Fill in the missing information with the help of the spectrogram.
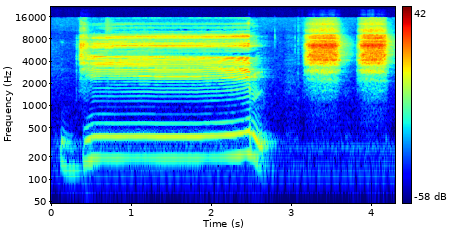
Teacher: অর্থাৎ জিম শিন ইয়া যখন আমরা উচ্চারণ করব তখন অবশ্যই জিহ্বার মধ্যখান তার বরাবর উপরের তালুর সঙ্গে লাগাবো, অবশ্যই লাগাবো এবং একটু শক্ত করে উচ্চারণ করব।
